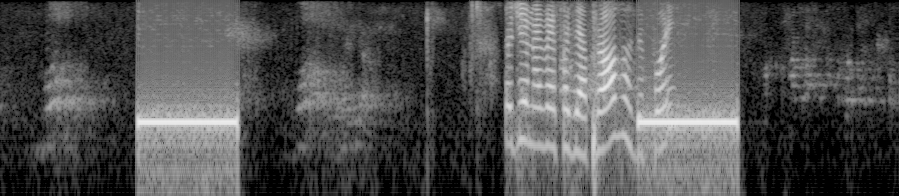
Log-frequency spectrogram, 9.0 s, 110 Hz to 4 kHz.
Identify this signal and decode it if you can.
Ringback tone (Europe, 425 Hz), with speech.
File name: out- -2017- - - .5862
